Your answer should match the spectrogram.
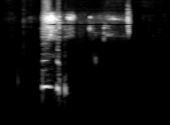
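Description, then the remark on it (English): Chewing on a sticky, dense, triangular Swiss chocolate bar with honey and almond nougat: a sharp bite, then wet, crackly mouth noises over about a second, fading into quiet. “Let us know what your thoughts are as you munch down on the Swiss chocolate.”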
